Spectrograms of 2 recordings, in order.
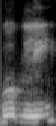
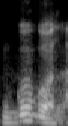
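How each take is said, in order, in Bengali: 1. শব্দটি শেষে একটি যুক্ত 'ee' স্বরধ্বনি দিয়ে শেষ হয়। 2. শব্দটি 'l' ধ্বনি দিয়ে শেষ হয়। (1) "এটা উচ্চারণ করা যেত না?" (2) "আমরা জানি এই তিনটা শব্দেরই কেমন উচ্চারণ হবে"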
